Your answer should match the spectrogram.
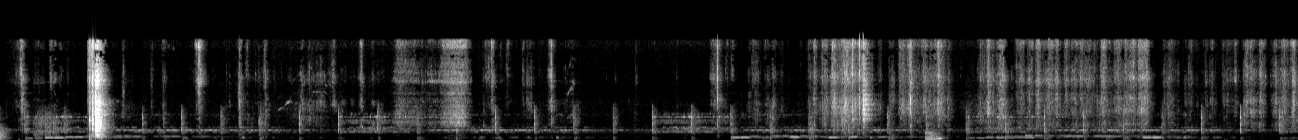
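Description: Light rustling and clicking of paper pieces being handled and pressed together by hand as a small paper cockade is assembled, with one sharp click about a second and a half in. Soft background music with held notes plays underneath.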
